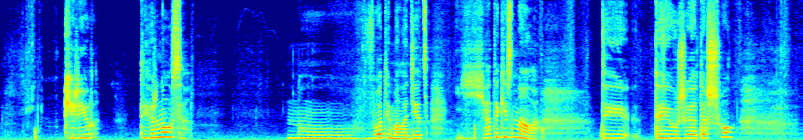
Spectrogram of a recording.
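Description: A young woman speaks close by, pleading with emotion.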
